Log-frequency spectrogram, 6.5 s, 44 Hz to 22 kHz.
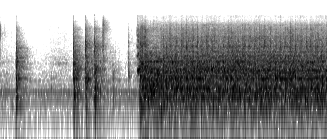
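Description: A 3/16 inch center-cutting end mill plunges holes in a bracket for a Pratt and Whitney lathe restoration. A few sharp mechanical clicks and knocks come first, then a loud, steady machining whir begins and continues.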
